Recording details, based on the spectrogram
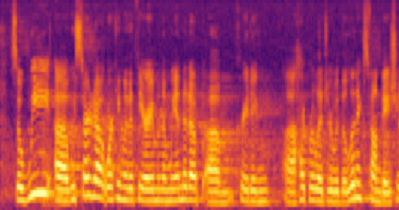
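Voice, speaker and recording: A woman talks at a very fast pace with an American accent. Her pitch is medium, with ordinary variation. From US Northeast, New York. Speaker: keynote speaker, blockchain partner at a tech firm. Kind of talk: conference keynote presentation. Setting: stage with audience. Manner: animated.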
